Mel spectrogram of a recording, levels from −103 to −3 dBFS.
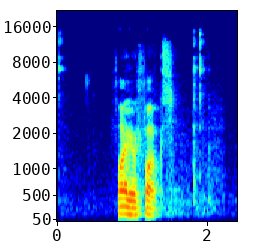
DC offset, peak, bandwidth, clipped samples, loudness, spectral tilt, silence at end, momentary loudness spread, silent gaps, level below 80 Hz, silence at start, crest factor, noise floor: under 0.1%; -8 dBFS; 15 kHz; under 0.1%; -25 LUFS; -6.5 dB/octave; 1.05 s; 24 LU; none; -76 dBFS; 0.8 s; 20 dB; -70 dBFS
